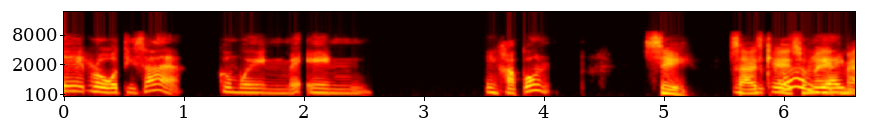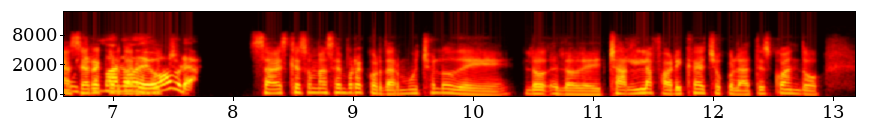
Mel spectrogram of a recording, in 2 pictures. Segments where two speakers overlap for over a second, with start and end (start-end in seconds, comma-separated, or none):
5.6-7.7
